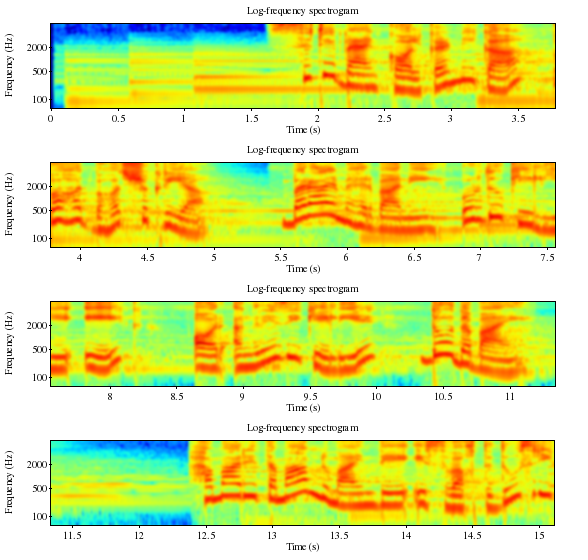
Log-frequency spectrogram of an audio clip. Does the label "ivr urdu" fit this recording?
Yes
